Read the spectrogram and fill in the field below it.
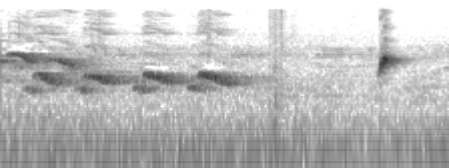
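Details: A female red-whiskered bulbul of three moults, singing to rouse a male: four short descending whistled phrases in a row, a pause, then a single sharp rising note.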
